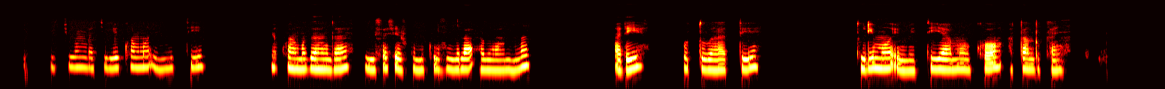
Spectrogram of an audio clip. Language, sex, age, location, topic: Kinyarwanda, female, 18-24, Kigali, health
